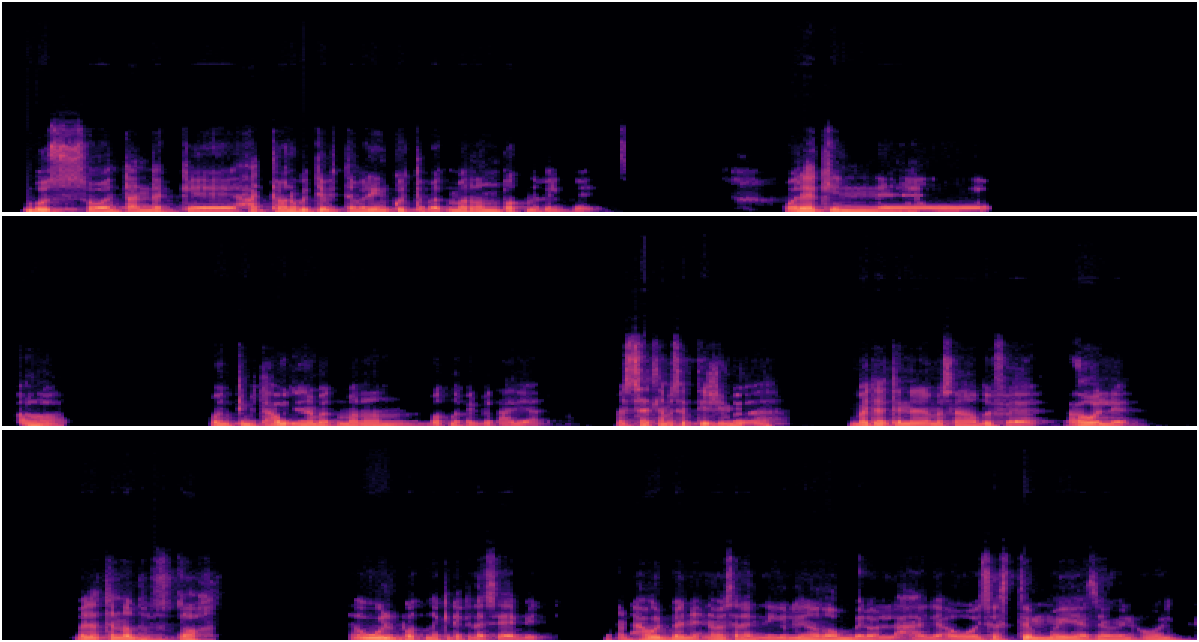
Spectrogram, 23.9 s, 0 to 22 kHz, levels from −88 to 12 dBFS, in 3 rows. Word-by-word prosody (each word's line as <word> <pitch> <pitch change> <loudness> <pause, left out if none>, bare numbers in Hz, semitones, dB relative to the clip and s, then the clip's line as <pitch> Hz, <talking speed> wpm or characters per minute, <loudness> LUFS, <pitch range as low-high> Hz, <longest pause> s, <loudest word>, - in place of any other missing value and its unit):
بُص، 120 -1 +3
هو 105 -1 +5
أنت 105 +1 -1
عندك 105 0 -1 0.3
حتّى 120 +2 -3
وأنا 105 - +3
كنت 115 +3 +3
في 120 - 0
التمرين، 115 +2 0
كنت 120 -1 -2
باتمرّن 110 -1 0
بَطْن 110 +2 -3
في 100 - -6
البيت. 95 +1 -11 1.1
ولكن 110 -3 +4 2.2
آه. 150 -8 -1 1.0
كنت 110 -1 0
متعوِّد 115 +4 +3
إن 115 - -1
أنا 115 - +2
باتمرَّن 110 -1 -2
بَطْن 105 - -4
في 100 - -6
البيت 95 +1 -8
عادي 100 0 -5
يعني، 95 -1 -9 0.4
بس 110 - -3
ساعة 155 - 0
لمّا 130 - 0
سِبت 150 +1 0
الgym 135 +3 -1 0.2
بقى، 160 0 -9 0.4
بدأت 125 +2 +2
إن 120 -1 +3
أنا 115 -1 +1
مثلًا 110 -2 -2
أضيف 110 +2 -2
إيه، 100 -1 -1
عُقْلة، 105 -2 +2 0.9
بدأت 150 -5 +1
إن 130 - +3
أنا 125 - +5
أضيف 105 -1 -7
ضَغْط 110 -1 -3 0.9
آآ 140 - -7
والبَطْن 125 -5 +5
كده، 105 - -5
كده 105 +1 -2
ثابت. 100 -1 -2 0.5
فنحاول 145 -2 +2
بقى 120 0 +2
إن 120 - +1
إحنا 120 -3 -4
مثلًا 110 -1 -1
نجيب 100 0 -3
لنا 110 +1 +1
Dumbbell 105 -1 +1
والَّا 95 -1 -3
حاجة 100 -1 -4
أو 100 0 -1
إزازتين 115 +4 +2
مَيّة 110 -1 +2
زي 105 0 -2
ما 100 - -1
بنقول، 105 +1 -3
110 Hz, 165 wpm, -23 LUFS, 105-120 Hz, 2.2 s, هو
